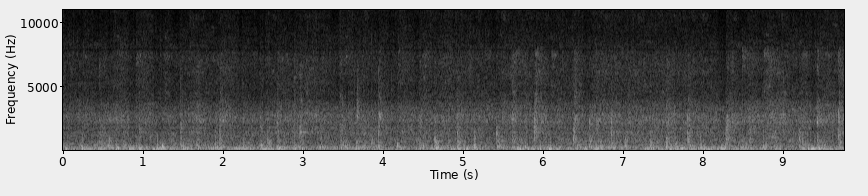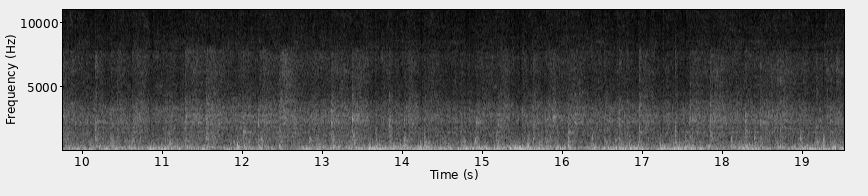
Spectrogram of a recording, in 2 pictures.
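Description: Moving passenger train heard from aboard the coach: a steady rumble of wheels running on the rails with scattered clicks over the track.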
